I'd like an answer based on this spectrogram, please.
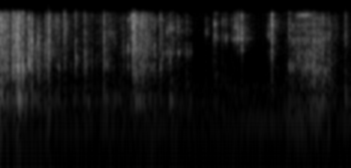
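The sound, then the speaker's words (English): Crunching and chewing of lime and cracked pepper potato chips: many crisp, dry bursts in an irregular rhythm, with brief pauses between bites and no talk. “Yeah, lime and cracked pepper chips, not very good.”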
